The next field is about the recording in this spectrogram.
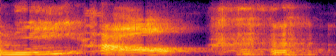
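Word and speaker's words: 你好: Knees, right? Knee and knee. Okay, we get the first word. And 好, we say, how are you? Right? How are you? How? So 你好. I hope you guys got it. 你好. To say hello, we say 你好.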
